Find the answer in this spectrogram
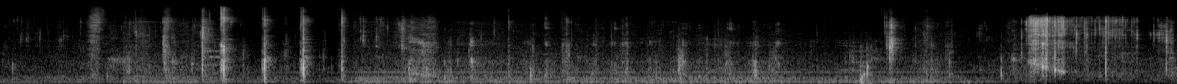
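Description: A person chewing and biting saucy, tender beef kaldereta eaten by hand, close to the microphone: wet mouth smacks and clicks, many of them short and sharp. About ten seconds in there is a louder burst of rushing noise.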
